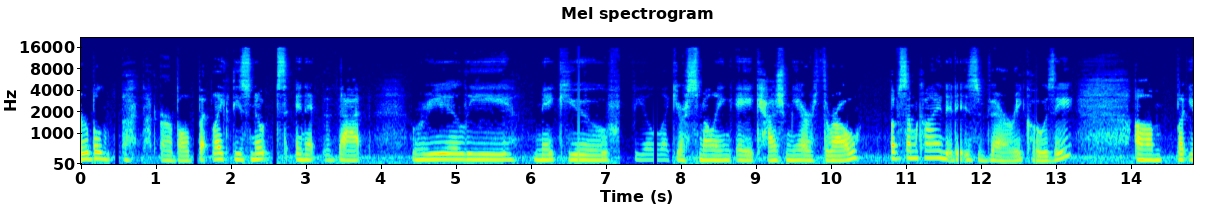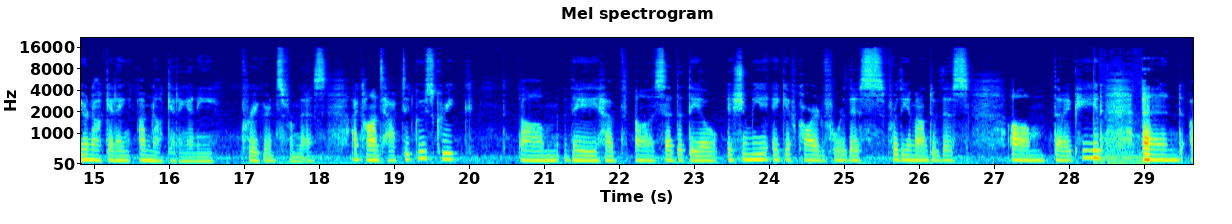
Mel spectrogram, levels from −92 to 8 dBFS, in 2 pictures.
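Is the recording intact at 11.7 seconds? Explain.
No. A gap between stream segments occurs from 11.70 to 11.73 s: two 1-second segments don't quite meet in time, and the player fills the missing 22 ms or so with silence, a brief hard-edged dropout that delays the sound without losing any of it.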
